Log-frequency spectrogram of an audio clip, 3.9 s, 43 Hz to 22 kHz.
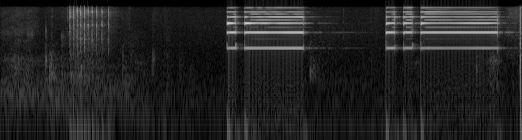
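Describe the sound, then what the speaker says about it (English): Clicks of a torque wrench tightening a nut on the rear toe arm of a 2005-2010 Pontiac G6, heard as two short bursts of sharp mechanical ratcheting in a quiet garage after a brief rustle. "And then now I'm gonna torque it to 81."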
